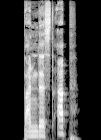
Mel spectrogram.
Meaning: second-person singular preterite of abbinden
- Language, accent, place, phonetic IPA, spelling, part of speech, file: German, Germany, Berlin, [ˌbandəst ˈap], bandest ab, verb, De-bandest ab.ogg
